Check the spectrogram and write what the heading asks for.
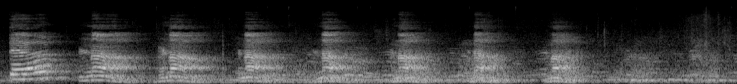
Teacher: Nasal sound with the same tongue position as ta.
